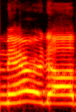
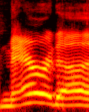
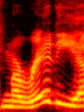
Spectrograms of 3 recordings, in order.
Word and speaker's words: Merida: But I guess not, because Jer was embarrassed that he pronounced Merida as Meridia.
